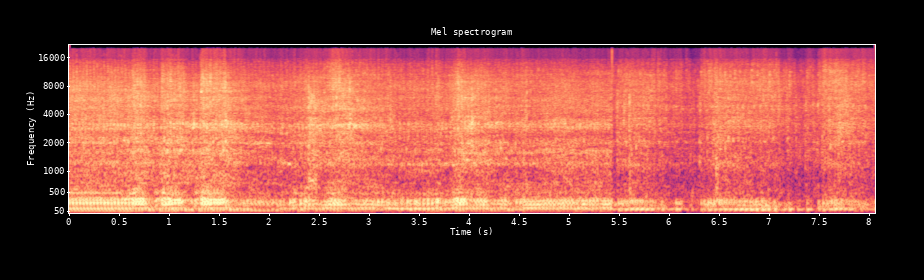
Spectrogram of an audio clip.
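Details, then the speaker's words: 2011 Can-Am Outlander XTP 800 before repair, at steady throttle: rough idle, uneven lumpy pull with no crisp rise, well down on power. Suspected low fuel pressure from a bad fuel pump or clogged pump sock filter. "give her some gas it actually seems okay right there but but I promise you this thing way down on power"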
